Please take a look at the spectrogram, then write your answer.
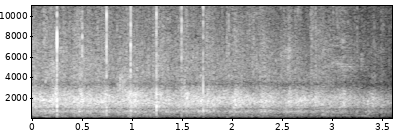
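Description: Audience applause at an economic forecast event, a steady wash of many hands clapping for several seconds, fairly distant and fading slightly at the end.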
